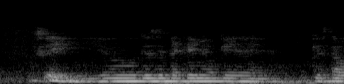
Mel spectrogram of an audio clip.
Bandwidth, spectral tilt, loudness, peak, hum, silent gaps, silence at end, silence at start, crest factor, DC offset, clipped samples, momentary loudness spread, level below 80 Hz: 5.8 kHz; -10.5 dB/octave; -29 LUFS; -18 dBFS; none; none; 0 s; 0.05 s; 12 dB; under 0.1%; under 0.1%; 14 LU; -50 dBFS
